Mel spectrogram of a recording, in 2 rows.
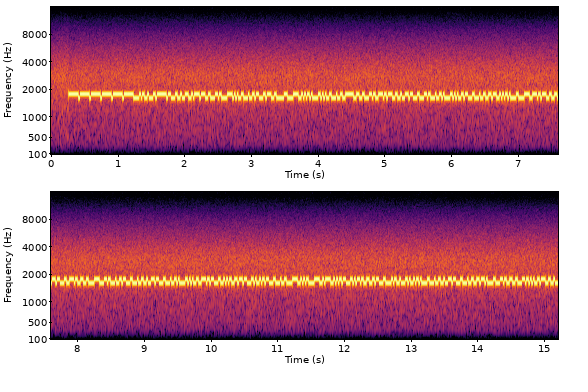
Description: RTTY (45.45 baud, 170 Hz shift), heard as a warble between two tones, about 1700 Hz centre. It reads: ALGUNOS AUTORES VINCULAN ESA PREOCUPACION A LA ESCARPADA OROGRAFIA DE LA …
